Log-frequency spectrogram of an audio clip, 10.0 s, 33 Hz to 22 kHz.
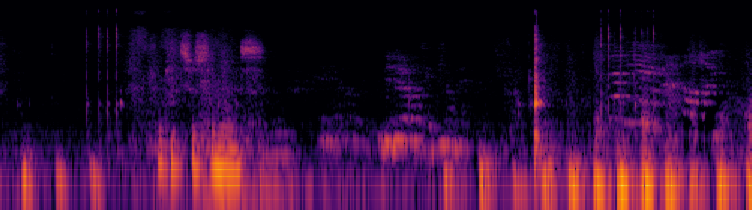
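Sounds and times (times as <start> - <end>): mouse buttons clicking: 1.2 - 1.7.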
